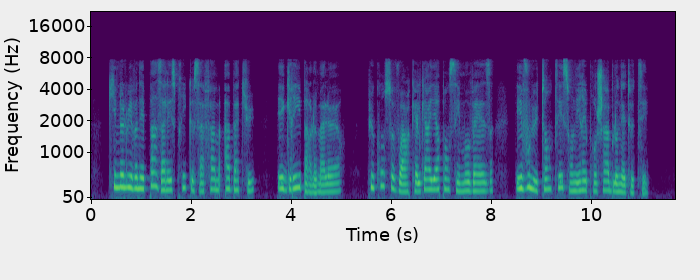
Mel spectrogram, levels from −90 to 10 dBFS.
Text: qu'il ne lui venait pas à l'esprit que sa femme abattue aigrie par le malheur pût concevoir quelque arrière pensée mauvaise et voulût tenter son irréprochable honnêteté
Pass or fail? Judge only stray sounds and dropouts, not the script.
pass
